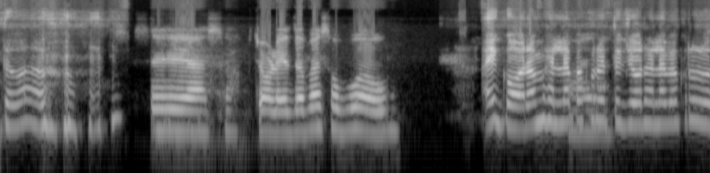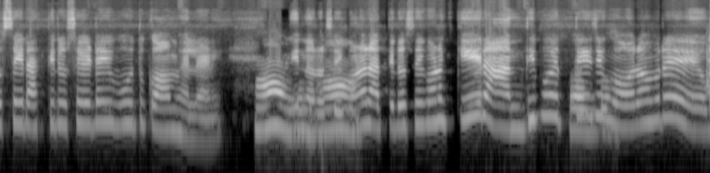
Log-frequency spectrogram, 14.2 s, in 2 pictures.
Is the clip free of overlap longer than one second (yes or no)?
yes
